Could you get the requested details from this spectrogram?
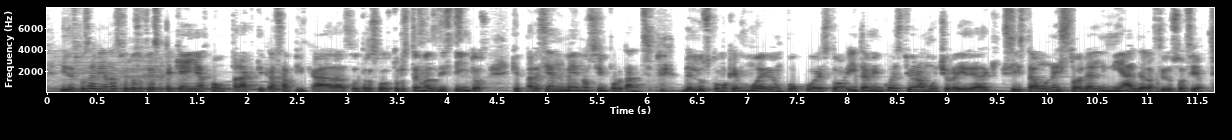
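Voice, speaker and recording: Over music in the background, a man talks at a very fast pace in a fairly high pitch, with very wide pitch swings. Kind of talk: philosophy lecture talk.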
